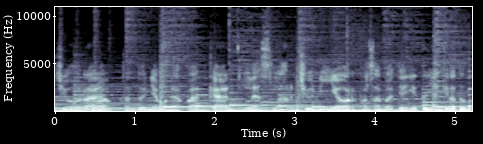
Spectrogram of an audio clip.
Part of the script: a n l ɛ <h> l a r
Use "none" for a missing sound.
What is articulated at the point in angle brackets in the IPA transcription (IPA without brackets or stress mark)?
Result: s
